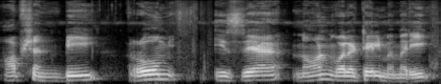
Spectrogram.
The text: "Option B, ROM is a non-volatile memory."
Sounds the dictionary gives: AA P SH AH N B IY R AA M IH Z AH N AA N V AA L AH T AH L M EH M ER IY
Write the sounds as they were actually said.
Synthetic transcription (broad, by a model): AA P SH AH N B IY R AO M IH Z AH N AA N V AA L AH T AH L M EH M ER IY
